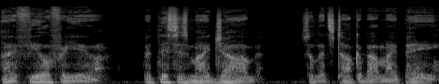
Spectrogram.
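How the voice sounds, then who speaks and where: A man puts on a character voice with an act that is raspy and very deep, low in pitch. He delivers it in a deadpan tone at a moderate pace. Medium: video game. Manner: terse, deadpan.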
